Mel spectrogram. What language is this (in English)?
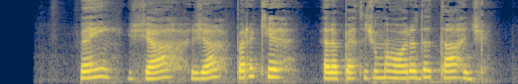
Portuguese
